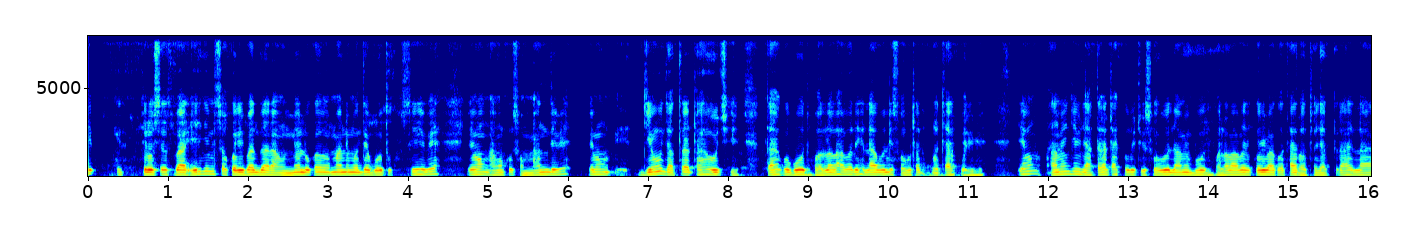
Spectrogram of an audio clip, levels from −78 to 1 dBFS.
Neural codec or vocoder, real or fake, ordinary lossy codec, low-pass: codec, 16 kHz, 4 kbps, FunCodec, trained on Chinese and English, 50 frames a second; fake; none; none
